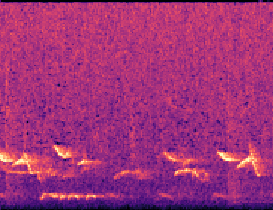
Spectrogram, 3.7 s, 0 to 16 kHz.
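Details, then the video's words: An adult Red-whiskered Bulbul in Ubon Ratchathani, Thailand, 16 December 2020, sings scattered high, sweeping chirps; one lower rattling trill near the start, steady background hiss. "นกปรอดหัวโขน (นกกรงหัวจุก, ນົກຫົວຈຸກ , ນົກຂວກ) /Red-whiskered Bulbul (Pycnonotus jocosus)"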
